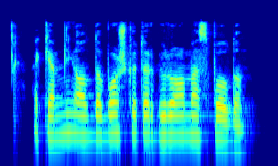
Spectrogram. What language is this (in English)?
Uzbek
